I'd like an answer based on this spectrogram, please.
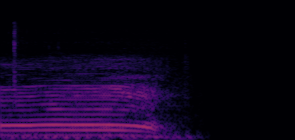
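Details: A single tame cow moos once while being herded to the livestock pen: a steady, rich, nasal call of about one second that bends downward at the end.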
